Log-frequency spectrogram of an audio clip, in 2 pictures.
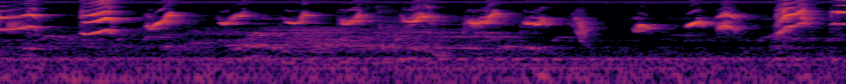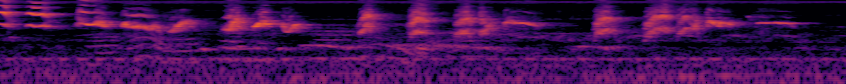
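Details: Long-tailed shrike, a prospective champion songbird, giving a loud, busy run of sharp chirps and harsh, scratchy notes, some sliding up or down, in quick bursts about twice a second, over a steady low electrical hum.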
